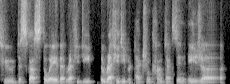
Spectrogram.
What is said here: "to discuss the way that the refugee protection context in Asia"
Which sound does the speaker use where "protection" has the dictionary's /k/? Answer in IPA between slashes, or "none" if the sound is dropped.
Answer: /k/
